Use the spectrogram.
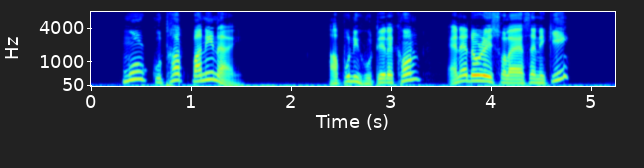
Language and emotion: Assamese, angry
